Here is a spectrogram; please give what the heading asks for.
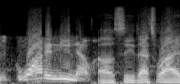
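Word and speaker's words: Guadagnino: sorry I apologize my my last name is guino oh see that's why I didn't say it can you spell that can you spell that please this is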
